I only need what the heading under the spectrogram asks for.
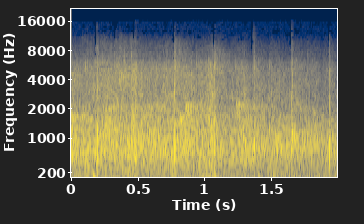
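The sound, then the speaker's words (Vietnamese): Warm audience applause at a Buddhist ceremony: dense, continuous clapping at moderate loudness, even and unbroken throughout. “Xin chụp một mô hình và xin một tràng pháo tay cho nhiệt liệt.”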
